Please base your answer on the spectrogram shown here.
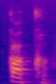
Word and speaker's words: কক্ষ: রাখবা খ ওকারে খ তাহলে ক যুক্তক্ষ কক্ষ তাহলে আমরা এটা লেখার সময় এটা লিখি আর বলার সময় বা উচ্চারণের সময় আমরা লিখি ক ওকারে ক আর ক খ ওকারে খ কক্ষ তাহলে এটা কি হবে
